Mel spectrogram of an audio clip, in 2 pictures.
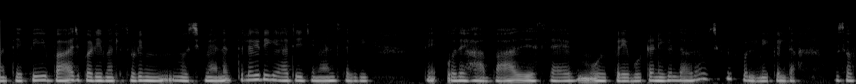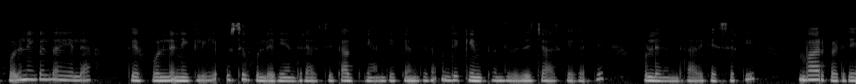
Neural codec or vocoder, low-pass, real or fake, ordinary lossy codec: none; 7.2 kHz; real; none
